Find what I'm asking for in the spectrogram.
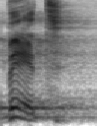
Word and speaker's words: Bet: Y Bet, que se lee Bet, quiere decir casa.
